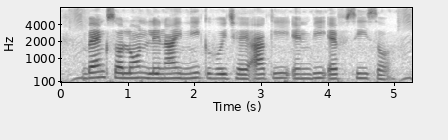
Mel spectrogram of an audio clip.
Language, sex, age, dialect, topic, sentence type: Maithili, female, 18-24, Southern/Standard, banking, question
